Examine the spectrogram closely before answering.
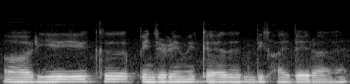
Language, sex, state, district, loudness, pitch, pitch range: Hindi, male, Madhya Pradesh, Umaria, -14 LUFS, 115 Hz, 110-120 Hz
